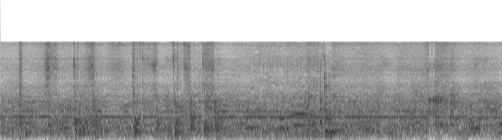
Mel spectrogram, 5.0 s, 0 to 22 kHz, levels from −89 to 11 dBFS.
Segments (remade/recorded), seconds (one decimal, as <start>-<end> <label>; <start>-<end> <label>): 0.0-2.5 remade; 2.5-3.3 recorded; 3.3-5.0 remade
